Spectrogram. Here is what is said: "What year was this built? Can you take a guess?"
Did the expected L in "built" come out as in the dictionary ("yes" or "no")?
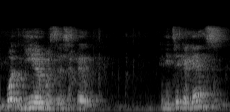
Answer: no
